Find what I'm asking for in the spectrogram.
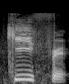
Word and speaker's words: Kiefer: Então, Kiefer, é falei certo? Falou totalmente errado. Não, tá. É, é, é Kiefer. Que, é tipo Kiefer Sutherland? Esse mesmo.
